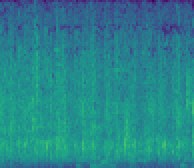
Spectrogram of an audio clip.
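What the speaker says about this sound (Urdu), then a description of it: "میں آخر میں غزل سناؤں کے لیے تالیاں بجائیں" Audience clapping at an Urdu storytelling and poetry gathering in Abu Dhabi, a steady wash of applause from a close crowd lasting about two seconds, with a voice speaking over it partway through.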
